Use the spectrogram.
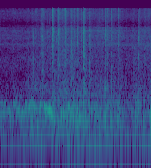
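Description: Pigeons coo softly in low, murmuring bursts over a constant background hum, several birds nearby.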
